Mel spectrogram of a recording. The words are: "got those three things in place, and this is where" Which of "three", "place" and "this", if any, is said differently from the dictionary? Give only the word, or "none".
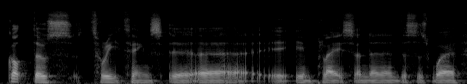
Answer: none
